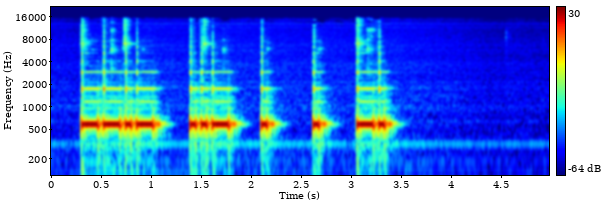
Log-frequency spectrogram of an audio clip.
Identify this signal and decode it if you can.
Morse code, heard as a keyed tone, about 21 wpm, spaced as for 14 wpm, 580 Hz. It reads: QUEEN
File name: 2of4-words-1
